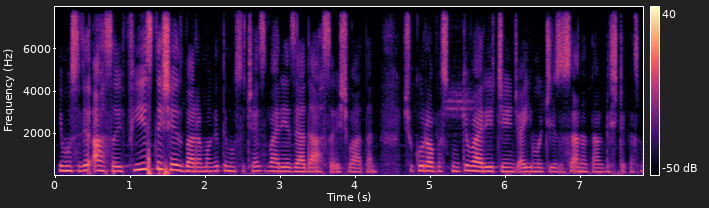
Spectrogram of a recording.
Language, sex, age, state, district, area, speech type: Kashmiri, female, 30-45, Jammu and Kashmir, Anantnag, rural, spontaneous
